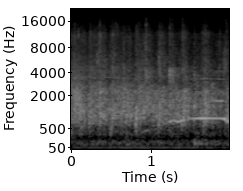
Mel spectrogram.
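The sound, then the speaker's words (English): An audience gives guests a loud welcome with sustained applause: dense, steady clapping that stays even and fairly loud for the full two seconds. “Keystone, can we just give a loud, great welcome for all of our guests here today?”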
